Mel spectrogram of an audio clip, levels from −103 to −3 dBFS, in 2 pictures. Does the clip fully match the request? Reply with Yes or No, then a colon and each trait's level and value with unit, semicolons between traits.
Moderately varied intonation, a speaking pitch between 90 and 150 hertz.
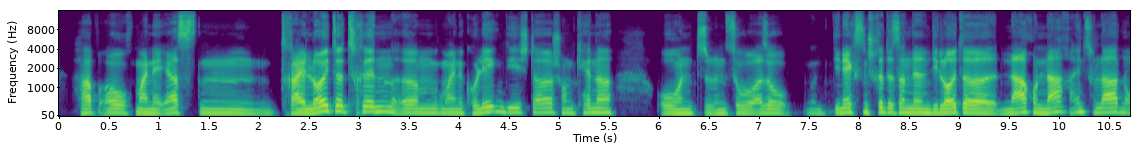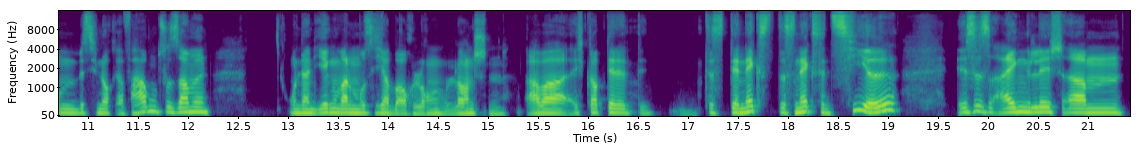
Yes: average, 3.3 semitones; medium, 140 Hz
